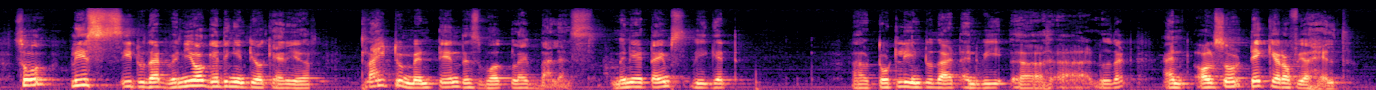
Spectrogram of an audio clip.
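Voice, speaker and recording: The man's pitch is fairly high, with ordinary pitch variation. Noticeable background noise runs underneath. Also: moderate pace. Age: 60s. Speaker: industry executive. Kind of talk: panel discussion. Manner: halting.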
